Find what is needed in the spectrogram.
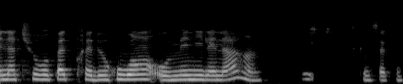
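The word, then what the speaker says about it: Mesnil-Esnard: Mais en tout cas, donc Émilie Sénéchal, toi, tu es naturopathe près de Rouen au Ménil-Lénard. Oui. C'est comme ça qu'on prononce.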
